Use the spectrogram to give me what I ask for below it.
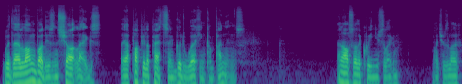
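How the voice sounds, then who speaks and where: Male co-host for bingo, low-pitched and warm, part scripted reading, part offhand chat. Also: breathy edge. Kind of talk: reading short fact blurbs with casual asides.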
